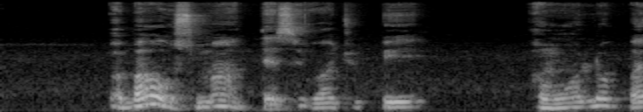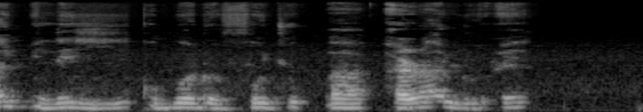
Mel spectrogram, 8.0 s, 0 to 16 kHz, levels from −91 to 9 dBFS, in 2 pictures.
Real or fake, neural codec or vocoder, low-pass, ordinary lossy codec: fake; vocoder, 44.1 kHz, 128 mel bands every 512 samples, BigVGAN v2; 14.4 kHz; MP3, 96 kbps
